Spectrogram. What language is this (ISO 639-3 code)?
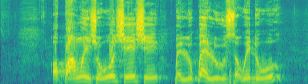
yor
